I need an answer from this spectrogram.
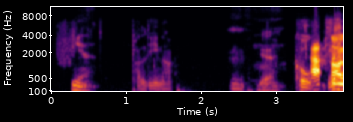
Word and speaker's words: Palhinha: I tell you how to spell it, Don P. Yeah. PALHINHA. Yeah. Oh, okay. Oh, Palina. Yeah. Palina.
